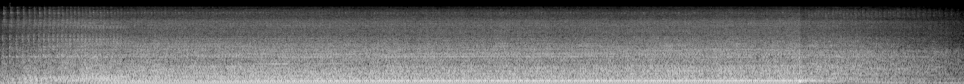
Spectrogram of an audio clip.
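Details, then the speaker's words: 2004 Club Car Precedent gas golf cart, crank-no-start, after governor adjustment: engine holds one steady high tone at full throttle for about eight seconds without surging, then winds down; governor set to the right spot; normal governed full speed. "we found the spot where it's supposed to be now we're not going to touch it"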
